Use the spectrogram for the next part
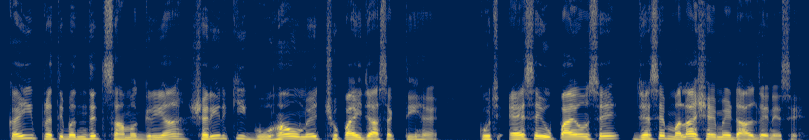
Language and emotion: Hindi, neutral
